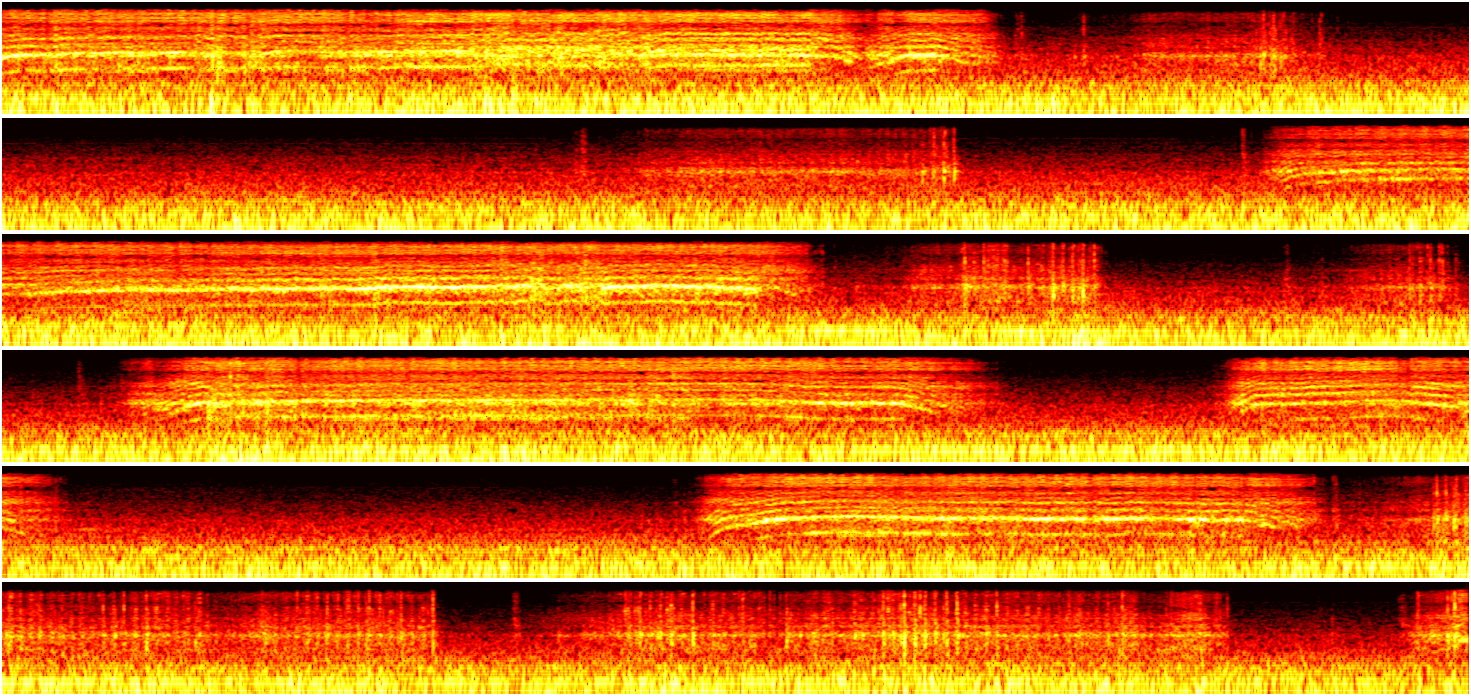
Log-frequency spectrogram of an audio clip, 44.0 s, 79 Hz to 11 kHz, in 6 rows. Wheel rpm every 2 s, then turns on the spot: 150, 150, 40, 10, 0, 30, 20, 110, 120, 30, 10, 90, 160, 50, 80, 0, 80, 110, 30, 20, 30, 30.
4-8 10-12 18-20 36-42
